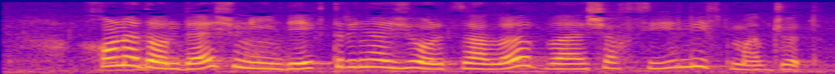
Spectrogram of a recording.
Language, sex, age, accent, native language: Uzbek, female, 18-24, Toshkent shahri, Uzbek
